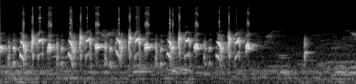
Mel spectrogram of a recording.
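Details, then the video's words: A female sooty-headed bulbul calls to a male in breeding condition: a continuous, busy run of bright, bubbling and warbled notes for about two and a half seconds, then near silence. "Trucuk BETINA memanggil Jantan Suara Birahi Ngecuplik"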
